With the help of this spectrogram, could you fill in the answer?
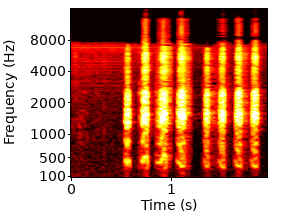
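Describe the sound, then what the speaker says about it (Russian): A Foiles Timber Rattler duck call is blown in eight short, sharp honking quacks, grouped four and four, close and loud against near silence. "пускаете воздух в манок."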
